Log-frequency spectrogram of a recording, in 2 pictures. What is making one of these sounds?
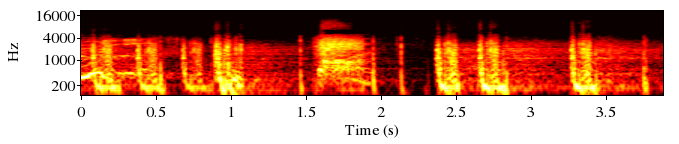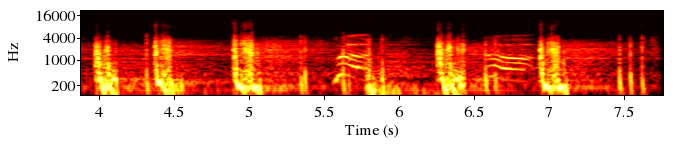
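A man grunts and cries out in pain.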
